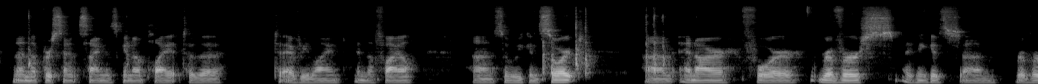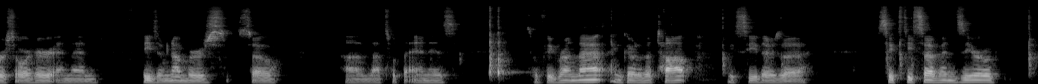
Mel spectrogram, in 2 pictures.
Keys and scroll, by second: 0.1 Left, 1.2 Left, 1.2 Right, 1.5 Right, 2.8 Right, 5.4-7.0 typing, 15.0-15.8 typing, 16.8-19.3 typing, 20.6 l.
